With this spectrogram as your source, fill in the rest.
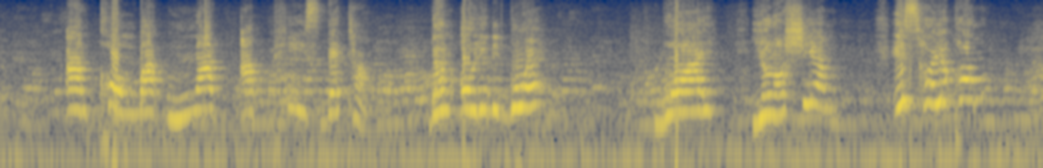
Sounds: Speech

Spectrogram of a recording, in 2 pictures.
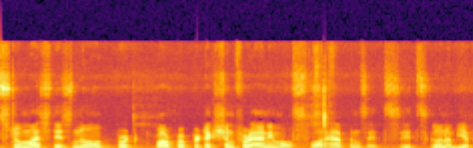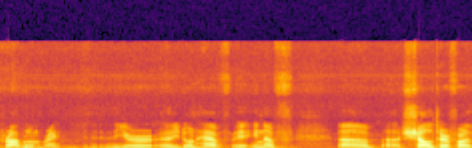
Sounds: Speech

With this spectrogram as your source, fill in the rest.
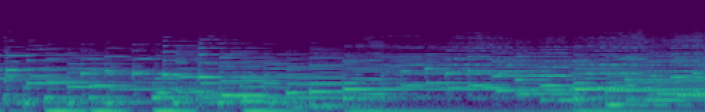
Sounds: Music, Classical music, Keyboard (musical), Cello, Musical instrument, Bowed string instrument, Piano

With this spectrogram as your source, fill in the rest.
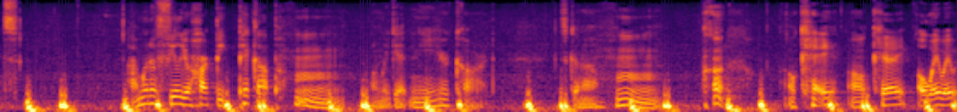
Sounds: heartbeat

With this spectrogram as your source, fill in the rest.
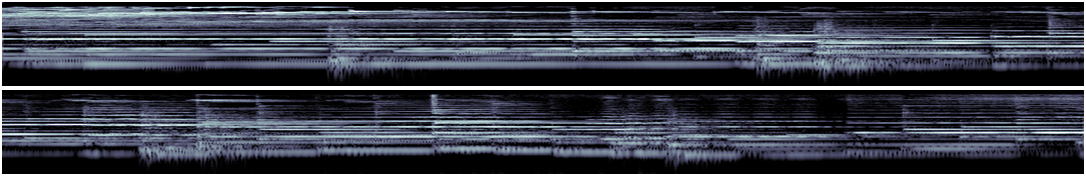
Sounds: Mallet percussion, Marimba, Glockenspiel

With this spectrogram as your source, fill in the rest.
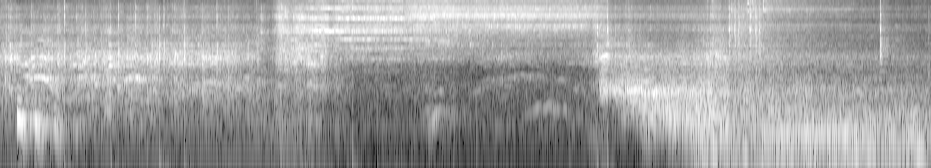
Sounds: Echo

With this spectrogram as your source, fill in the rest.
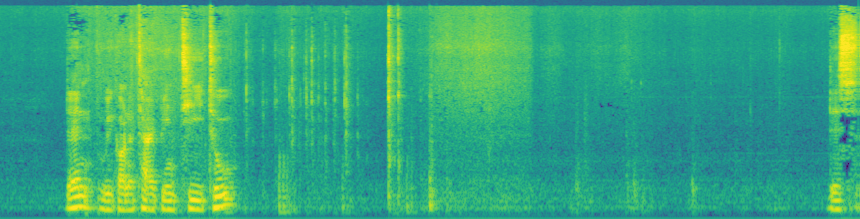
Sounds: Typing, Computer keyboard

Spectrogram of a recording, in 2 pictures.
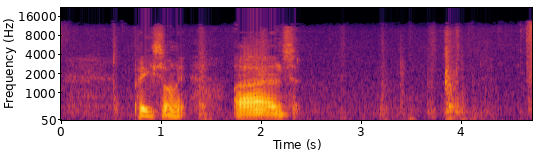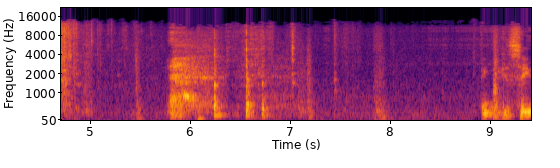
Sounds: Speech

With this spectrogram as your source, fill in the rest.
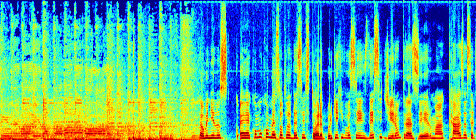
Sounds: Music, Speech

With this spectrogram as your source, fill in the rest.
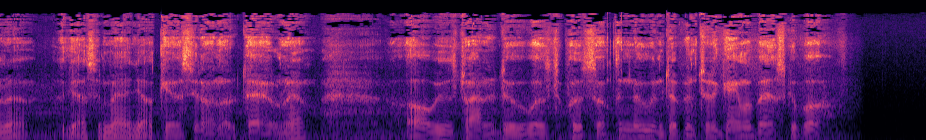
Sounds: Speech

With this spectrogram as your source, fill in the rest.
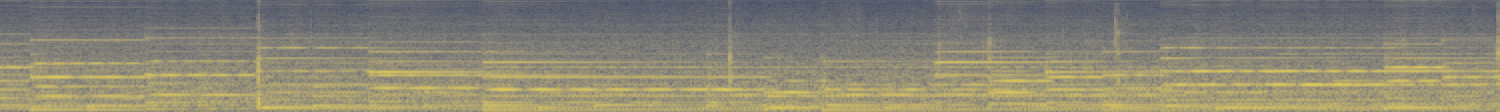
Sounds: Music

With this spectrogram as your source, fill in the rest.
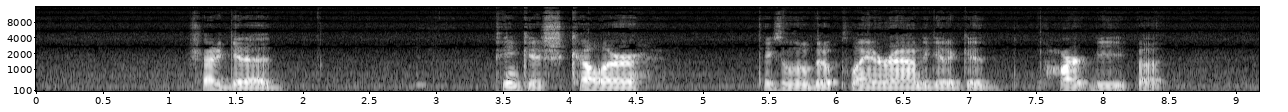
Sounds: Speech

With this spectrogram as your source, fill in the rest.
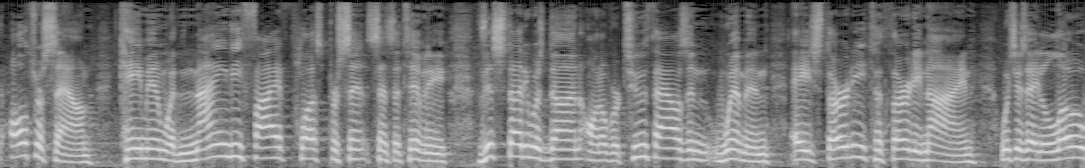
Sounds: Speech

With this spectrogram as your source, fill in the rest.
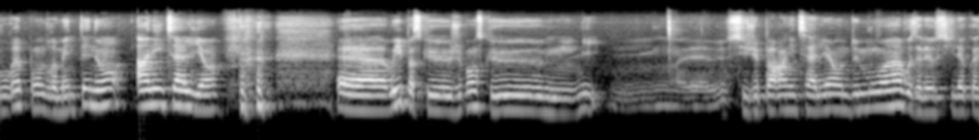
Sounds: Speech

